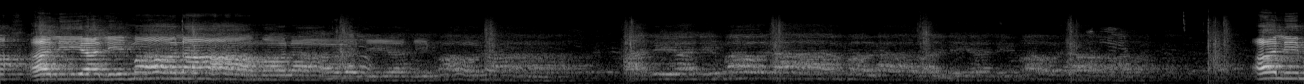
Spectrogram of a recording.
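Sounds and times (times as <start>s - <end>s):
man chanting into microphone: 0.0s - 5.5s, 12.5s - 13.0s.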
